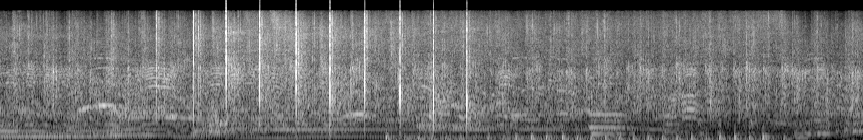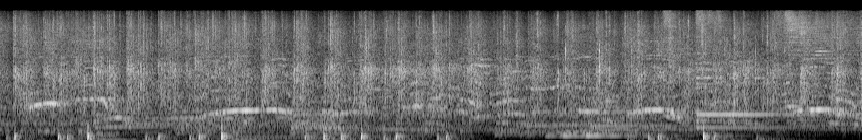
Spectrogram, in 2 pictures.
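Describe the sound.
A church audience claps together in praise to God, sharp hand claps at first in a fairly regular beat, then thickening into sustained applause mixed with cheering and indistinct voices over a low sustained tone.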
